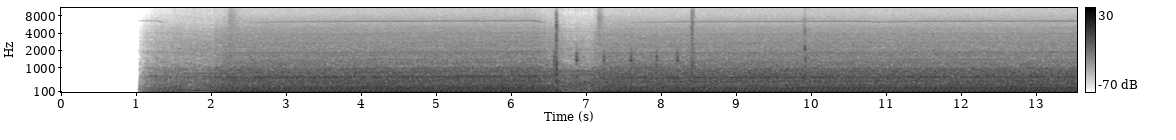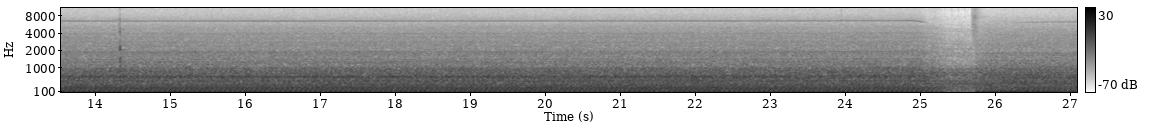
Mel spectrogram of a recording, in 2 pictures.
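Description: Tyres roll steadily on the road.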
